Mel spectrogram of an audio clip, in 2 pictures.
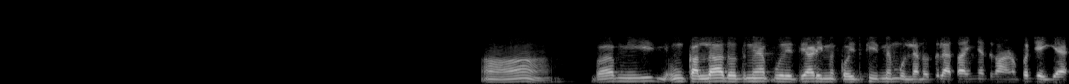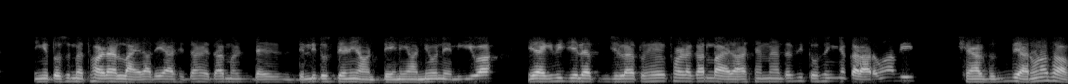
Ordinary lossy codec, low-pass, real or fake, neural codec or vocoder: none; 3.6 kHz; real; none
